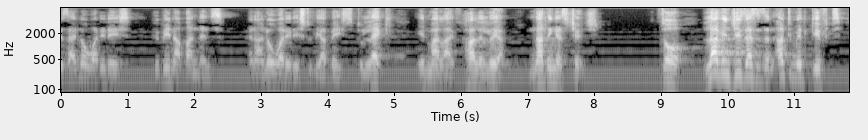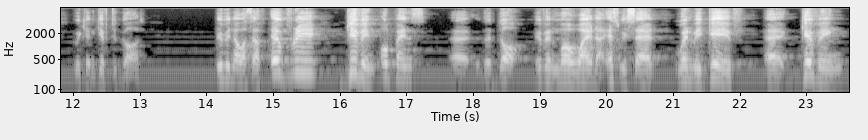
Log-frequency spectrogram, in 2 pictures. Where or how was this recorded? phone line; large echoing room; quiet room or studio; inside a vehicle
large echoing room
